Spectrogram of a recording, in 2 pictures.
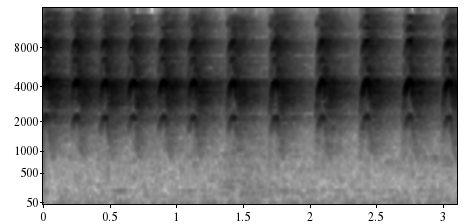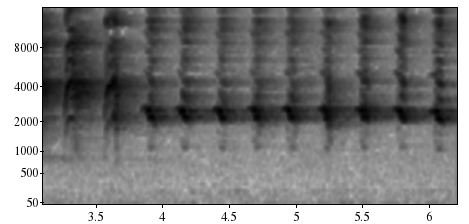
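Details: Champion long-tailed shrike, recorded as a master song: a fast, regular series of buzzy notes that shifts midway into lower, ringing, slightly buzzy notes repeated at the same quick pace.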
